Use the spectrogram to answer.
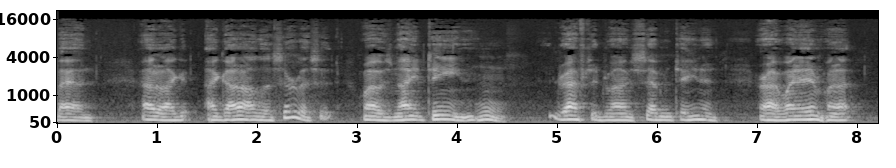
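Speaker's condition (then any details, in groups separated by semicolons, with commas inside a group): Parkinson's; severe, says unable to move anything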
